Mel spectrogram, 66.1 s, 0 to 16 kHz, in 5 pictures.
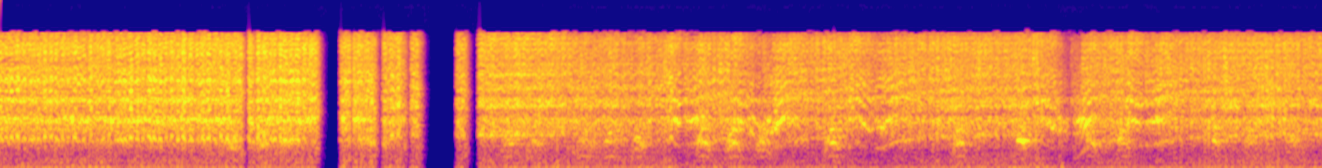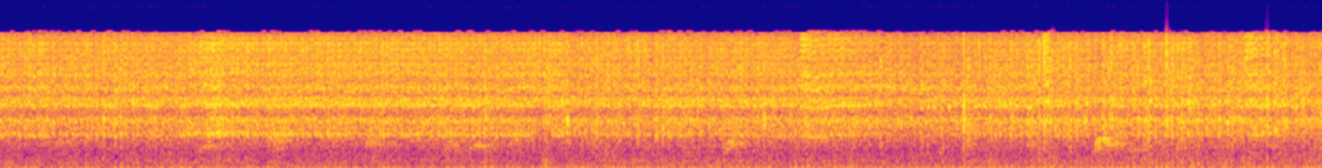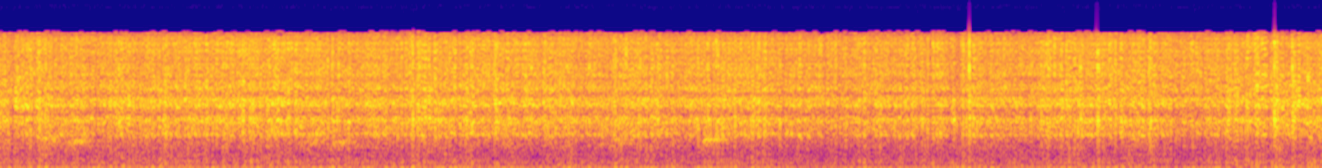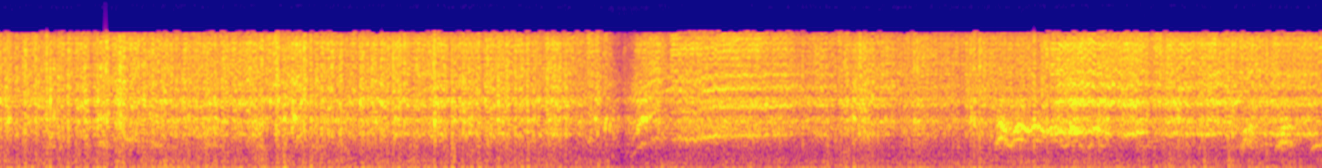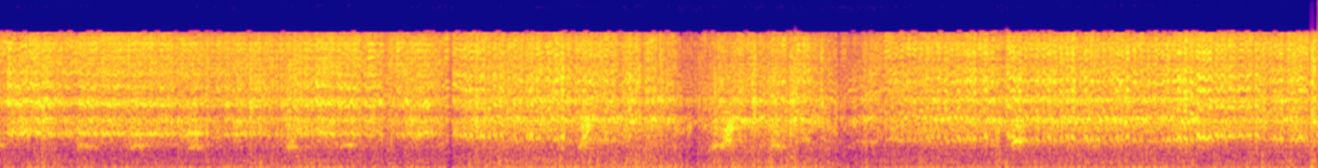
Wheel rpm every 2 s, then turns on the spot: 190, 190, 190, 150, 150, 150, 200, 200, 200, 200, 190, 200, 200, 200, 200, 200, 200, 200, 200, 200, 190, 200, 160, 180, 200, 200, 190, 200, 200, 160, 150, 190, 200.
none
